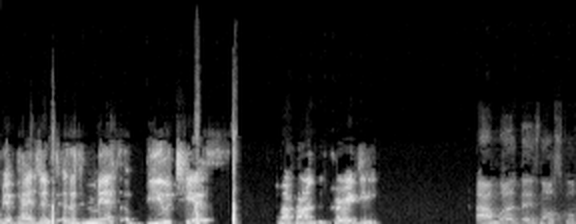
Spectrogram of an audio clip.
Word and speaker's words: Beauteous: pageant is it Miss beauties um well there's no school for pronunciation but um I think it's pronounced as Beauty as Beauty as um the same is beautiful so pictures beautiful oh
